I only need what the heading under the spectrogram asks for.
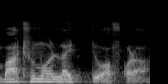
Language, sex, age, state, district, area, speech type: Assamese, female, 30-45, Assam, Kamrup Metropolitan, urban, read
